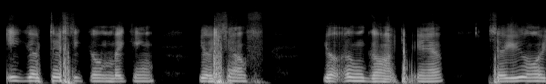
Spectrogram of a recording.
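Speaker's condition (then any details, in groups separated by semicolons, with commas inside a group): Spinal muscular atrophy; not much treatment available at this stage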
